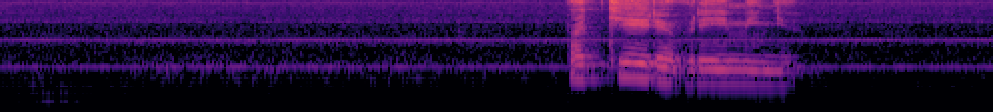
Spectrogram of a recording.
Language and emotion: Russian, sad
